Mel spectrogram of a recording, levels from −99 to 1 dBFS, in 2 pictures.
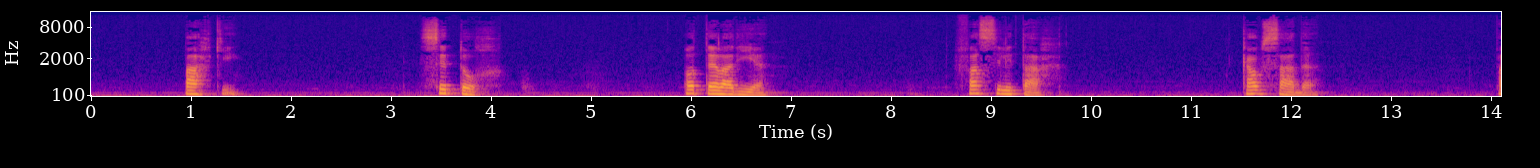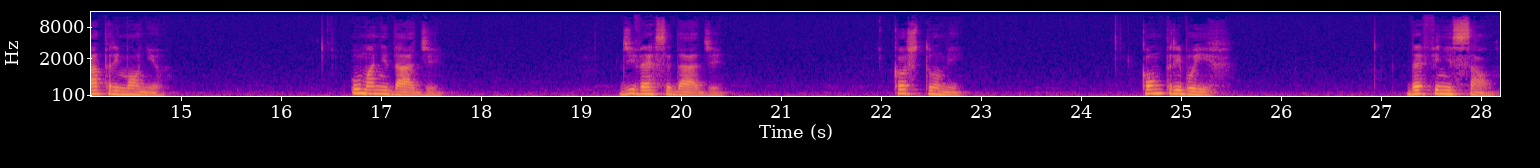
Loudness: -28 LUFS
